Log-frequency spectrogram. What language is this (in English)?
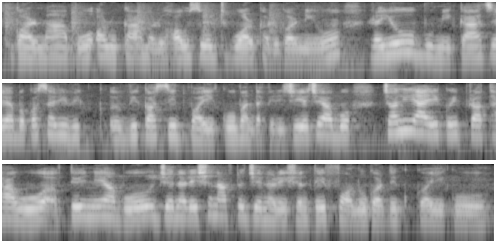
Nepali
